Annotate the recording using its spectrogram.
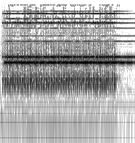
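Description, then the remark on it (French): A telephone rings loudly and steadily with a bright, warbling electronic trill for about two seconds, then stops abruptly before an answering machine message. No one speaks over it. “c'est quoi tous ces appels en absence On s'écoute le répondeur.”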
